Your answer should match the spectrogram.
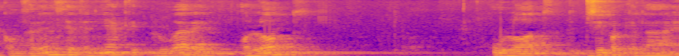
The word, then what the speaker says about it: Olot: tenía que probar el olotte Sí porque la en catalán las oves notónicas se pronuncian como UV resolución centro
